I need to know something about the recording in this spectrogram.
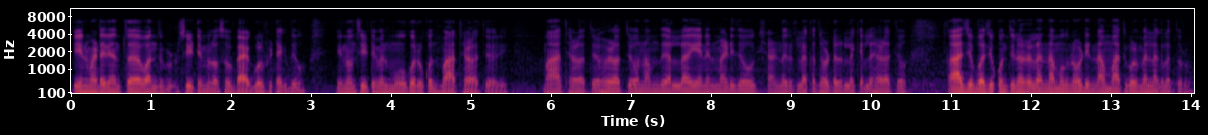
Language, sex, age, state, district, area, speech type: Kannada, male, 18-30, Karnataka, Bidar, urban, spontaneous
